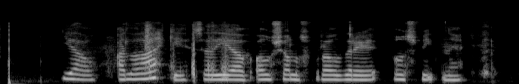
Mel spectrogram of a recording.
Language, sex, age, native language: Icelandic, female, 14, Icelandic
